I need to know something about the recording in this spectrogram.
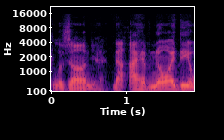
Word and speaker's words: lasagna: you don't understand that the G is silent in lasagna.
